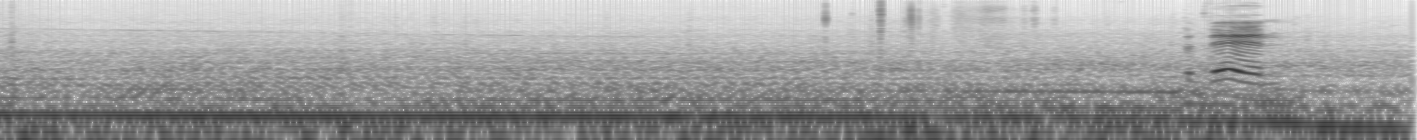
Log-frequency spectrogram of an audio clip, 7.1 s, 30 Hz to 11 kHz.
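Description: A Cummins diesel truck with a 48RE automatic transmission rumbles steadily from inside the cab as it accelerates, with a continuous low drone and a brief voice near the end.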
